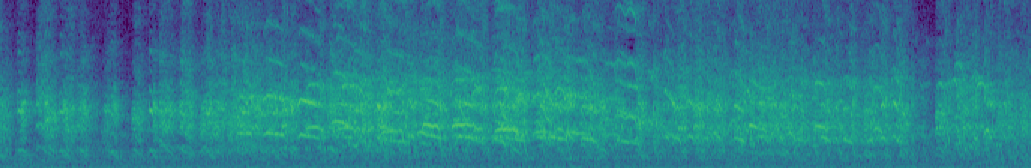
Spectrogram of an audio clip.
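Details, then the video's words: Flock of Jungle Babblers squabbling in mock fights on an orchard tree branch at the start of the breeding season near spring; rapid harsh squawks and squeals in a steady overlapping stream, many notes per second. "Jungle Babbler flock noisily mock-fighting on tree branch"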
